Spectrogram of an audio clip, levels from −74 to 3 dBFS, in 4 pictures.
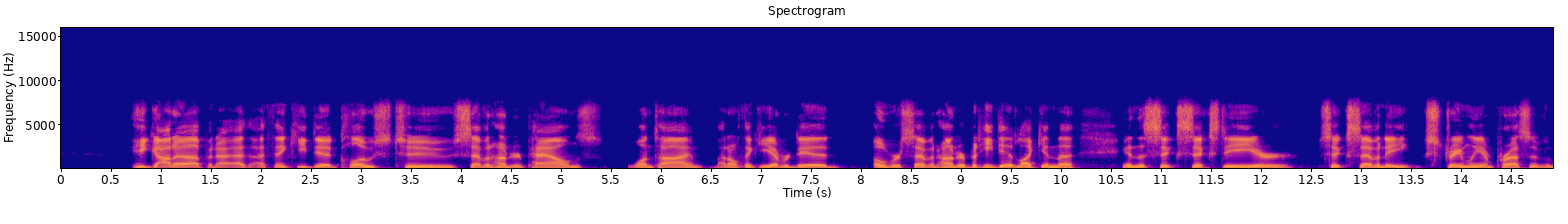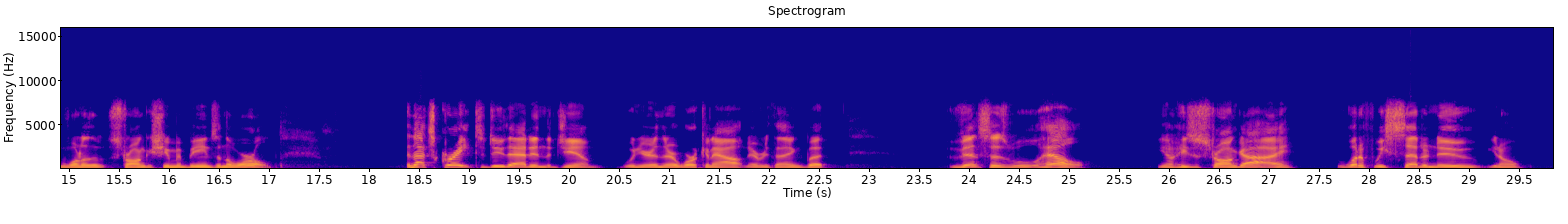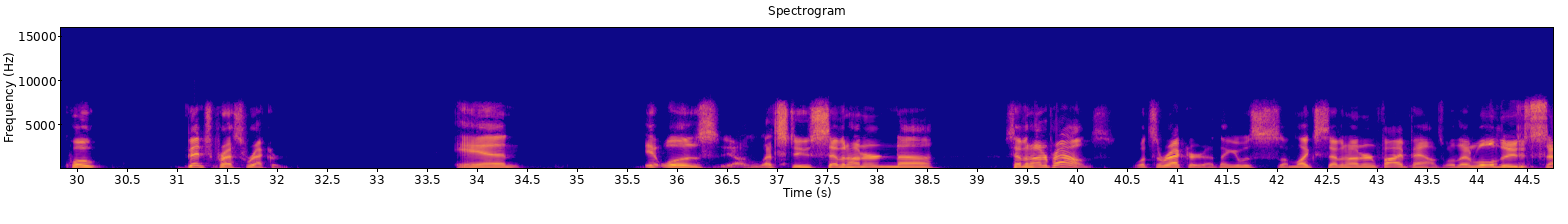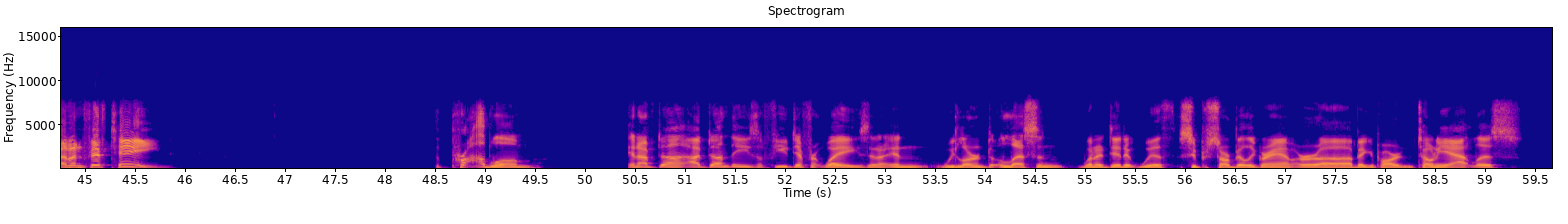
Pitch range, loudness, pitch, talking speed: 110-135 Hz, -19 LUFS, 120 Hz, 150 wpm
